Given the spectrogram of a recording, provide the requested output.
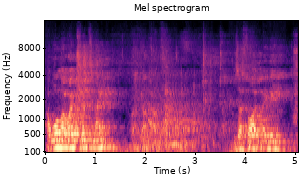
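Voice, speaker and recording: Man, Welsh accent, high voice, halting sermon, frequent restarts, echoey hall, faint background ambience. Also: flat delivery, noisy background. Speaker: preacher. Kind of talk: conversational sermon. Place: large hall with a live audience.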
